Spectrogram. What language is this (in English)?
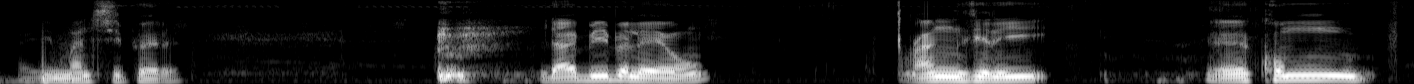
Bodo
